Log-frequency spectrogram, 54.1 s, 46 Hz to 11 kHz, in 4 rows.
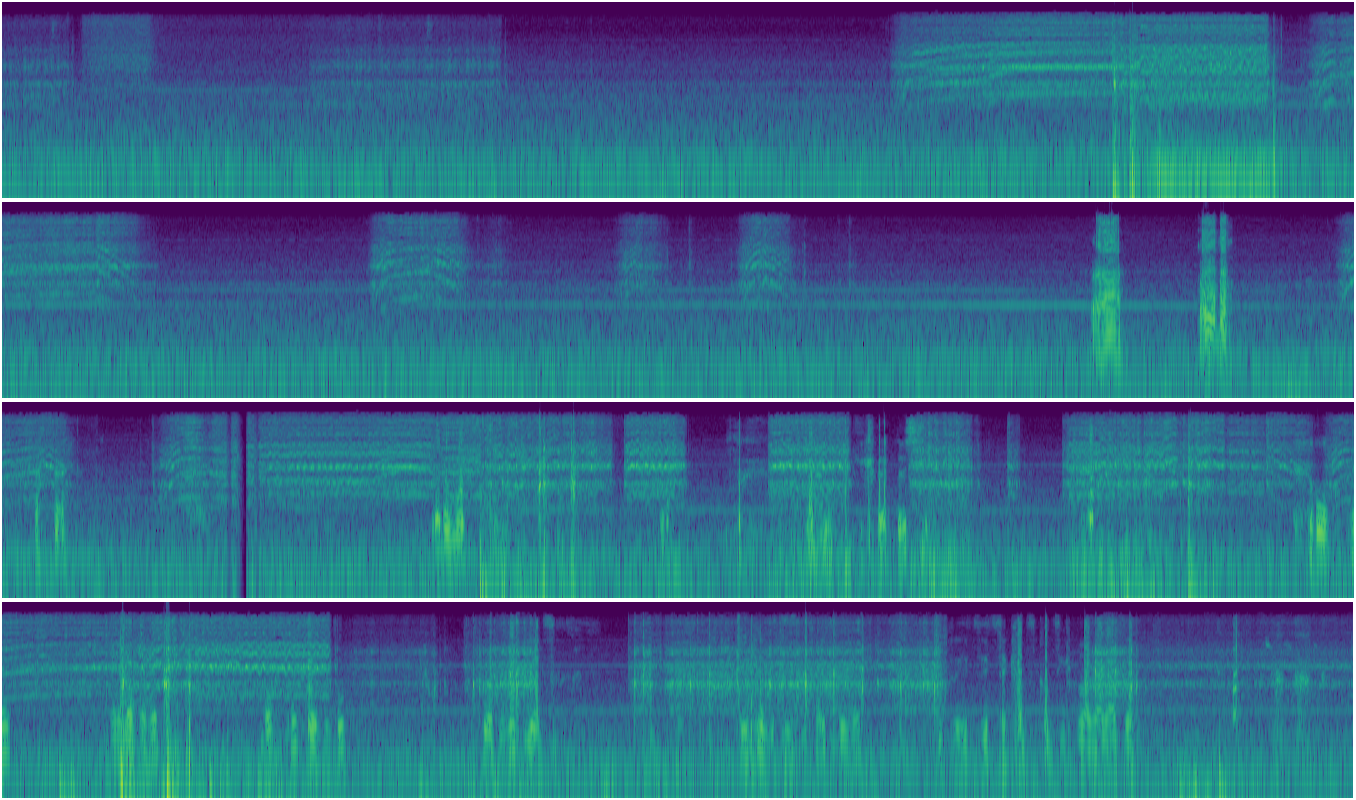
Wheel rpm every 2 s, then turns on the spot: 20, 20, 30, 0, 70, 200, 150, 70, 50, 30, 20, 0, 0, 50, 110, 200, 170, 100, 100, 210, 160, 210, 60, 40, 70, 20, 70.
0-6 26-28 46-50 52-54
